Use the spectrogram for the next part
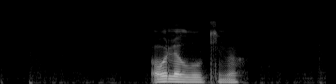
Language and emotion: Russian, neutral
